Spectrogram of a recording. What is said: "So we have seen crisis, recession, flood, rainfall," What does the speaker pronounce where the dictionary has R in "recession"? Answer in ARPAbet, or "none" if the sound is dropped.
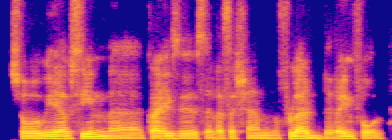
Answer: L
